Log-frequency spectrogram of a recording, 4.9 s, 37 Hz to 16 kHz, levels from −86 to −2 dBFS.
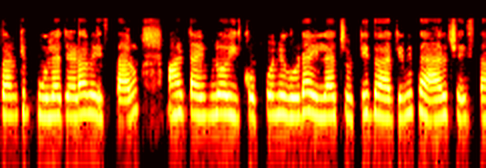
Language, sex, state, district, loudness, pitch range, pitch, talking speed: Telugu, male, Telangana, Nalgonda, -13 LUFS, 240-265 Hz, 245 Hz, 170 wpm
